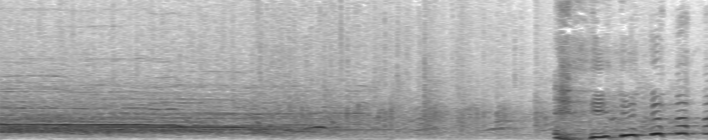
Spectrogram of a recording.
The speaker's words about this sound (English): Give it up for him one more time, everybody.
